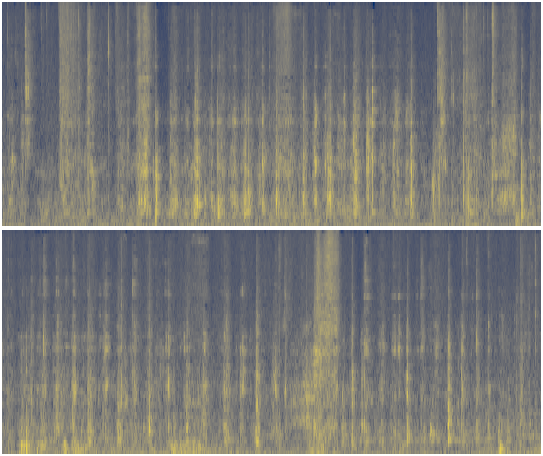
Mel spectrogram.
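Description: Close-miked eating: a person biting and chewing a strip of Spam with mustard and mayo, full of quick wet mouth clicks and smacks, with a few louder chewing bursts.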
